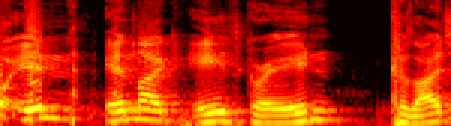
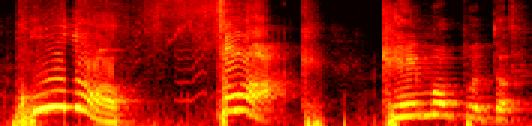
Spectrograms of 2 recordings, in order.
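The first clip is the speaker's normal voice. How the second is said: higher, half-laughing indignant outburst; ranting about homework, much higher and exasperated; getting angry; 12 semitones higher than usual. Real, not acted. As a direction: let real annoyance rise in pitch. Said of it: "I'm kinda mad now".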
